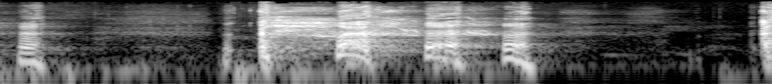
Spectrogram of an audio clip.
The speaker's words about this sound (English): It's not that funny. No, I wasn't laughing. I was coughing.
